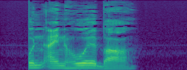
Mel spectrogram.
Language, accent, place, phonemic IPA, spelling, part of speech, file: German, Germany, Berlin, /ˌʊnʔaɪ̯nˈhoːlbaːɐ̯/, uneinholbar, adjective, De-uneinholbar.ogg
- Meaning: uncatchable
